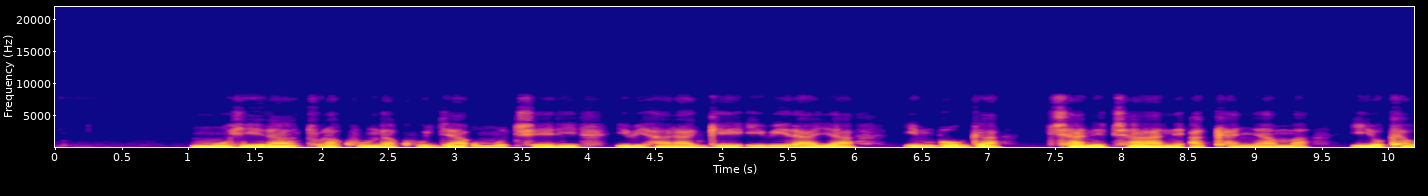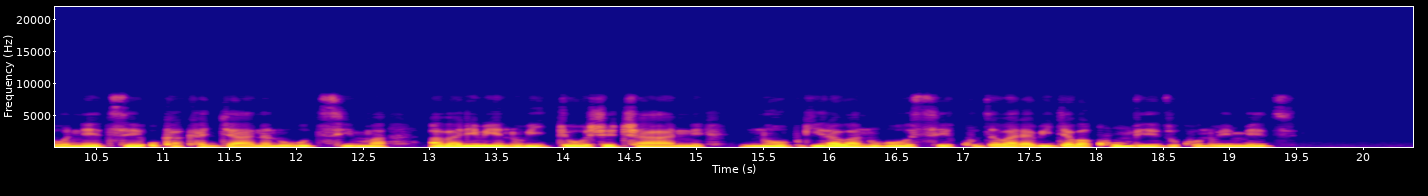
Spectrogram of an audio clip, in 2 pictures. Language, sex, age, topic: Rundi, male, 18-24, agriculture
